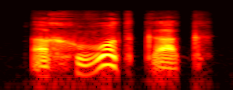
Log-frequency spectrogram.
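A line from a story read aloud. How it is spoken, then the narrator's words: Through clenched teeth. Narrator (Russian): сказала она сквозь зубы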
